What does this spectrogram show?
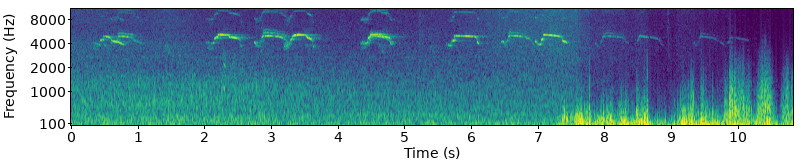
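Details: Baby gulls begging for food in South Boston, 2013: a rapid series of thin, high, arched whistled peeps, often doubled, over steady low rumble, ending in louder thumping and rustling noise.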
